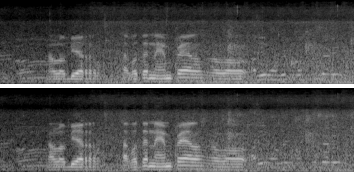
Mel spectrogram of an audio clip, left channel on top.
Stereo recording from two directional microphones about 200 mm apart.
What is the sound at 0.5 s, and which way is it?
Speech, 55° right (ahead or behind).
